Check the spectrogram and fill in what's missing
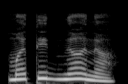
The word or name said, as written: ಮತಿಜ್ಞಾನ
